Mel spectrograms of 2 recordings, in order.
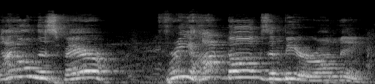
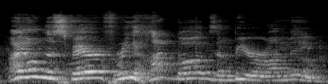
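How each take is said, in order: First: Loud, slow, high boast; proud shout. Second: Slow bellow, high on the first line; proud shout. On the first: Hypnotist shows the volunteer how to boast about the fair, loud and slow. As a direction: bellow it like you own the place. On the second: Hypnotist repeats the fair boast for the volunteer, loud and slow. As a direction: boom the free-beer offer. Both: Shown as a demonstration. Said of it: "yell it as loud as you can".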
